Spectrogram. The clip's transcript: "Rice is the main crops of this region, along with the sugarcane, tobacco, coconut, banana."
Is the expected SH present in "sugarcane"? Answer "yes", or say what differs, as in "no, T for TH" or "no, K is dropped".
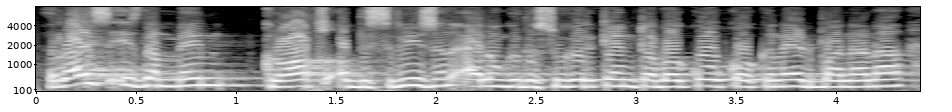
no, S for SH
